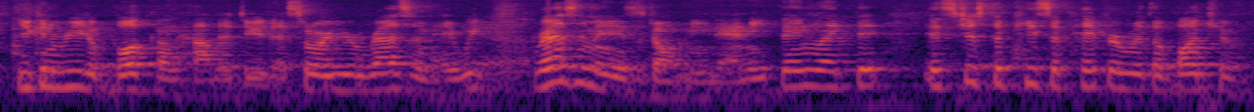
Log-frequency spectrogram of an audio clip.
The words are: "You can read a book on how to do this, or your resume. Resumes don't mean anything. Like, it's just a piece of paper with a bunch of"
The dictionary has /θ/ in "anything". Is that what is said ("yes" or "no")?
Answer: yes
